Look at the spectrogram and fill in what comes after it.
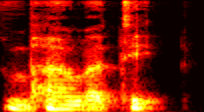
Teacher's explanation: letter in the class of consonant it has aspirated again bti it has to be aspirated okay uh with extra air and stress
